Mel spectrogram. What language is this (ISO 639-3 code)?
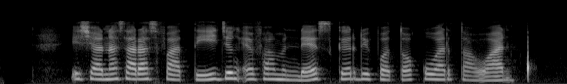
sun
